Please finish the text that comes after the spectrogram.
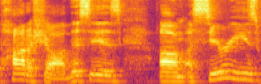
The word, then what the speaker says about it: Padishah: mob craft called uh pottershaw we were looking up how to say this let me tell you because we did not want to say it wrong so it is called patasha this is um a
